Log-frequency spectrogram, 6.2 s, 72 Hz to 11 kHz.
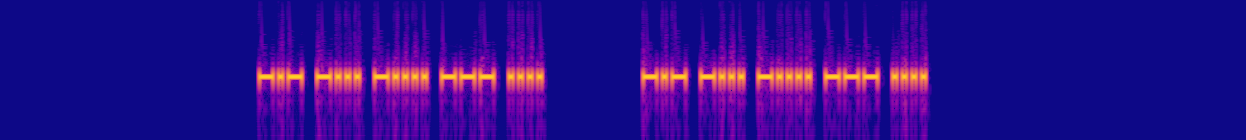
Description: Morse code, heard as a keyed tone, about 47 wpm, 700 Hz. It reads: KB6OH KB6OH
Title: USA Call Signs - 5 Characters - Repeated 2x - 50wpm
